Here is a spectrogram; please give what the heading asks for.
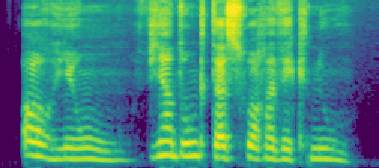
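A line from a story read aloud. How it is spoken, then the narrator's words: Sighed. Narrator (French): soupira finalement Vera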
